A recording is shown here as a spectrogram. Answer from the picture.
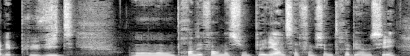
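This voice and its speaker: Fairly low male voice with normal rises and falls in pitch, delivered at a moderate speed. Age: 30s. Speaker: Amazon advertising campaign manager; interview guest. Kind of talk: interview. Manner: hesitant, many fillers. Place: home room.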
